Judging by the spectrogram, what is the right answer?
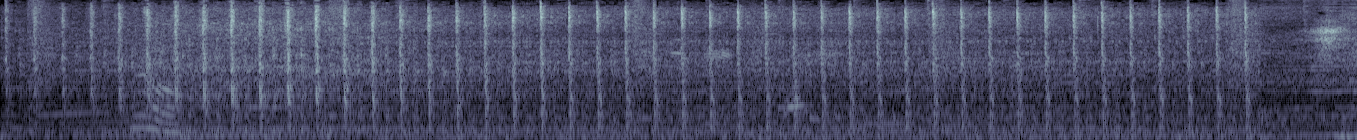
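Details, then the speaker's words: Kia engine idling with a deep, steady knock three or four times a second: the classic Kia rod knock, possibly covered by a recall. "The customer sent this video in asking why their car is making this noise. It's got the classic Kia rod knock that plague these engines, but luckily they might be covered because of a recall."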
